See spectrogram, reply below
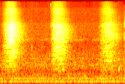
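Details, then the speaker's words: Cat with allergies sneezing: three faint, breathy bursts less than a second apart over a low steady room hum. "She has allergies, but she's okay. But if y'all was wondering what that noise was, she's sneezing."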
